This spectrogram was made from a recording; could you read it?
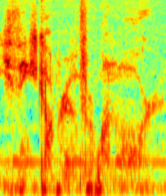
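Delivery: very quiet, close, breathy whisper. Speaking in character, leaning down into a horse's ear: whispering in character. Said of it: "lean down and whisper in his ear".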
